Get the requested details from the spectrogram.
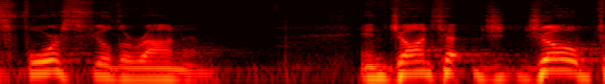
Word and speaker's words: Job: If you've never read the book of Job, if you never knew the Bible, it's Job, J-O-B. But it's pronounced Job.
